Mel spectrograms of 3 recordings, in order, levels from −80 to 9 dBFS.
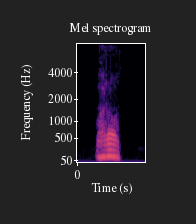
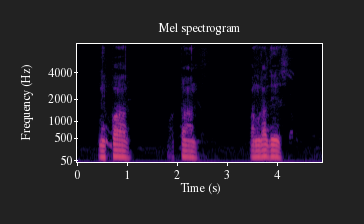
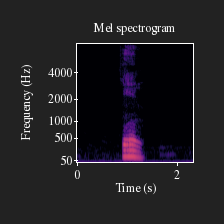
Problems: none marked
